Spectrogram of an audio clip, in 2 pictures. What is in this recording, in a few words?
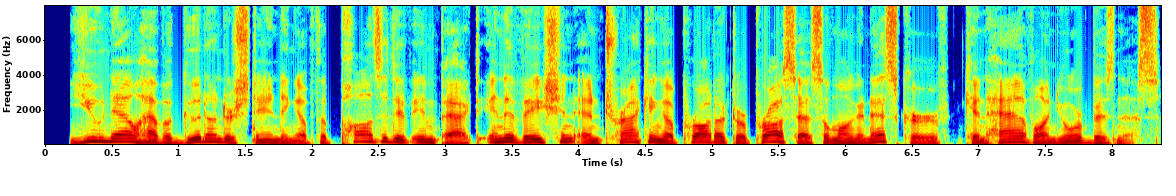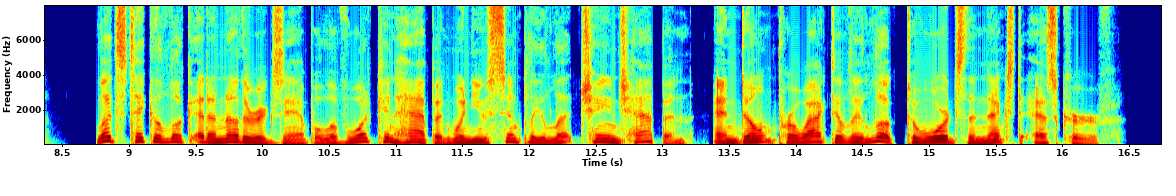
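English USA male, english american voice over talent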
